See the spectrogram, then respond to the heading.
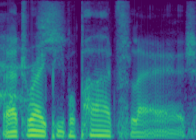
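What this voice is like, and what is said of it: Put-on radio DJ announcer voice. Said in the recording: “my DJ voice?... That's not a DJ voice, honey... that's not your DJ voice.”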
